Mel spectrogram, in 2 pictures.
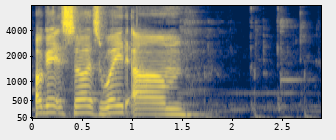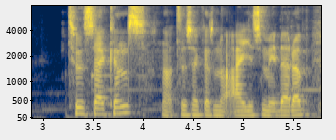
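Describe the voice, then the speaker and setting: A man's voice: a little high, fairly even intonation, a little slow, fairly bright tone, soft background music. A man streaming live in casual chat, thinking aloud as he adjusts his setup. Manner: chatty, thinks aloud while fixing settings. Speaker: streamer reacting to a livestream.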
